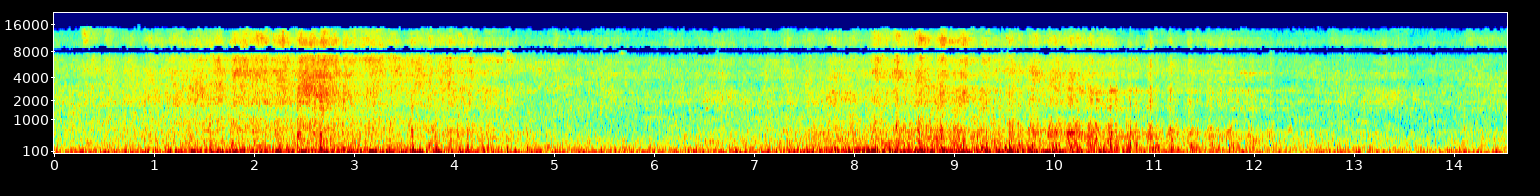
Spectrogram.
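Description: Train rolling past close by: a continuous rumble of cars with the clickety-clack of wheels over rail joints, swelling twice.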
